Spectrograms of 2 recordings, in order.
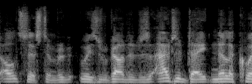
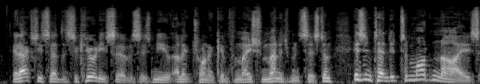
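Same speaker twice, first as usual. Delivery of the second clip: quick jargon read. Shown as a demonstration. Comedian reading the report to the audience, quick and flat. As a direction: rattle off the report jargon fast. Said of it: "reading jargon report".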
